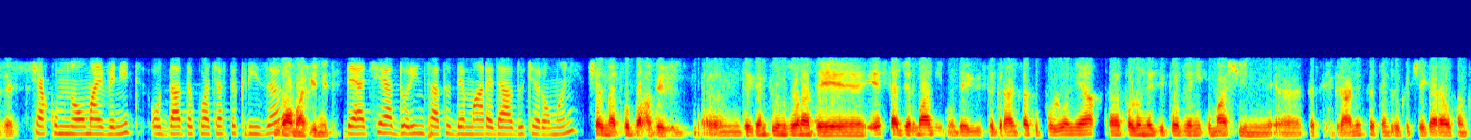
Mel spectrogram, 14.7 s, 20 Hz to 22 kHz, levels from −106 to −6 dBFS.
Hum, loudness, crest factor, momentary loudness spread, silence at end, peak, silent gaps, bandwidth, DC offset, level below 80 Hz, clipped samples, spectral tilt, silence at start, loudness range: none; -22 LUFS; 18 dB; 10 LU; 0 s; -4 dBFS; none; 4.2 kHz; under 0.1%; -68 dBFS; under 0.1%; -5 dB/octave; 0 s; 4 LU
